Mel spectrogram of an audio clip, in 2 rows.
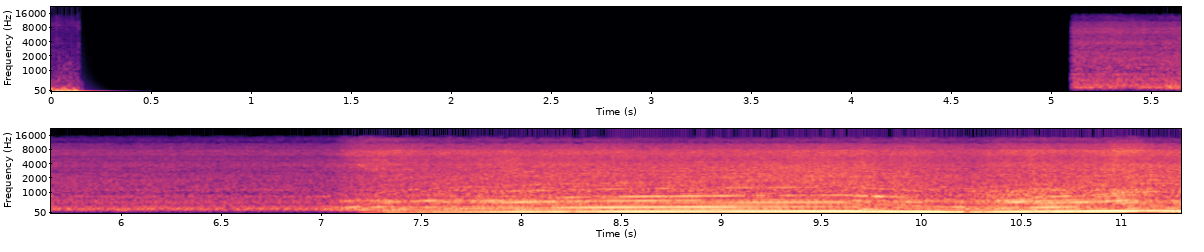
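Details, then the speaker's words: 2000 Honda Civic with eBay header and test pipe (no catalytic converter) after adding a resonator installed in the correct direction; smooth deep exhaust note rising cleanly through acceleration, raspiness virtually eliminated. "i would say it made a huge difference pretty much got rid of all the raspiness all together um and i'm just yeah i'm happy with it"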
